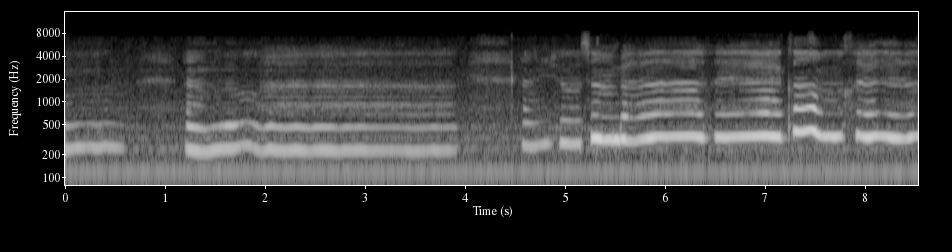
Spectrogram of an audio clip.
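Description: A young woman singing a Gaelic song solo and unaccompanied, holding long, steady notes with short breaks between phrases, about half a second in and again around four seconds.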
